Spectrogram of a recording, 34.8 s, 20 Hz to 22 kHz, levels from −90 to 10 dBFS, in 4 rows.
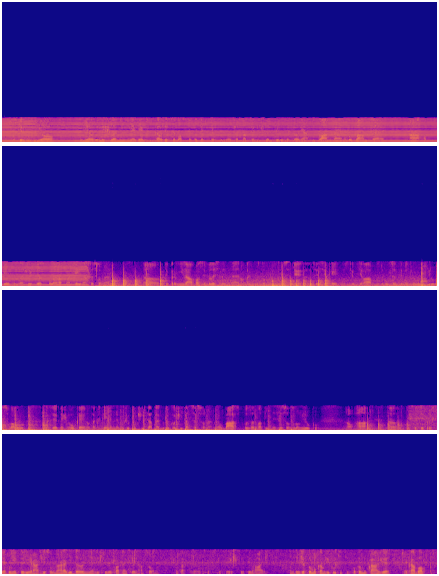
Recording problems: garbled, watery; badly; nothing above 4 kHz
household noises; very loud; throughout; 4 dB above the speech

